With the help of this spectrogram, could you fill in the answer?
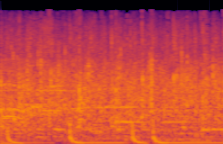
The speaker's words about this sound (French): Le public d'Hérouville, meilleur que le public de, du Havre, d'ailleurs t'applaudis. tu commences direct. Non mais regarde, ils vont t'applaudir encore très fort.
